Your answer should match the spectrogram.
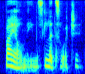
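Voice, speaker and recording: Breathy, creaky female vampire neighbor acted by a woman, coy and coaxing, unhurried ASMR roleplay. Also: medium pitch, steady tone, full character voice. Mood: playful, inviting. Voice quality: breathy, often dropping to a whisper. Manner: gentle, hesitant, coaxing. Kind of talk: intimate ASMR roleplay, soft and conversational.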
